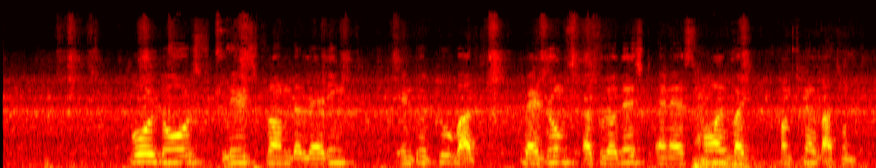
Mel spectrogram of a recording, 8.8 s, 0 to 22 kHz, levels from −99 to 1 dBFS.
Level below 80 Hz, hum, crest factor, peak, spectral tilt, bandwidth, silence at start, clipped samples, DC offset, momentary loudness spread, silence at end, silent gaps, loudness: -54 dBFS; none; 20 dB; -14 dBFS; -7.5 dB/octave; 15 kHz; 0.05 s; under 0.1%; under 0.1%; 20 LU; 0 s; none; -33 LUFS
